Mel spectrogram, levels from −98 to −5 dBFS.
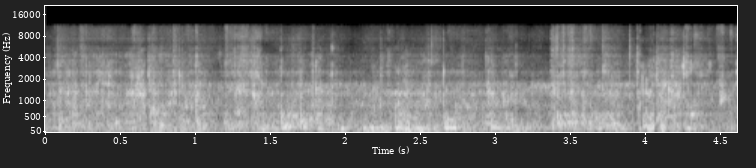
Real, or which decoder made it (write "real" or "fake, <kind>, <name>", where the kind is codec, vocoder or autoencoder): fake, codec, HILCodec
